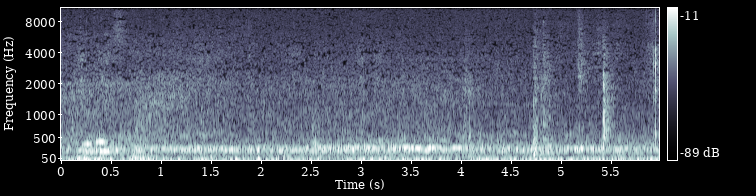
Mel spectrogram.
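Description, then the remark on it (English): A steady, low rumble of a tram running as people board it at the back, with a few sharp clicks and rattles near the end and indistinct voices murmuring in the background. “Well, there's one car coming, but we're just going to get on the back of the tram.”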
